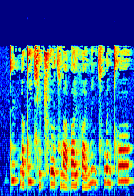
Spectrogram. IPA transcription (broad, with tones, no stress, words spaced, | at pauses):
t̪y˥pʰwä˨t̪i˥t͡ɕʰi˨ ʈ͡ʂʰɤ˧˥t͡swä˨˩pa˧˥ɪ̯ fa˧˥ɪ̯mi˥˧ŋt͡sʰwə˥˩n t̪ʰo˥ʊ̯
